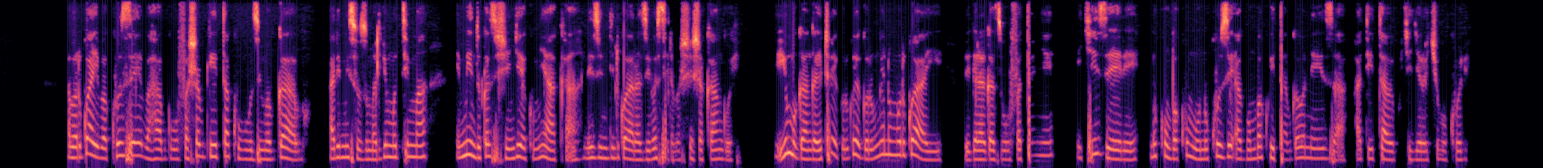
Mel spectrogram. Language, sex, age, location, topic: Kinyarwanda, female, 25-35, Kigali, health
